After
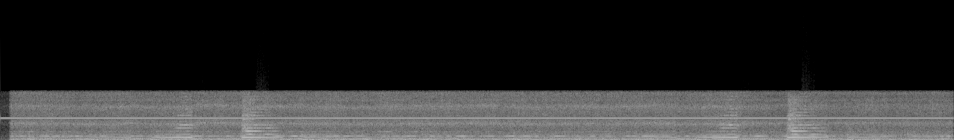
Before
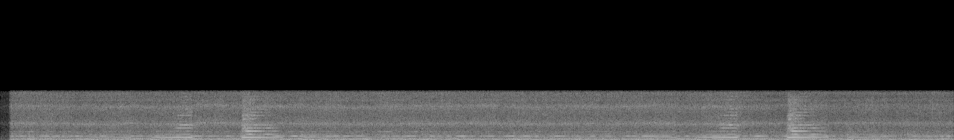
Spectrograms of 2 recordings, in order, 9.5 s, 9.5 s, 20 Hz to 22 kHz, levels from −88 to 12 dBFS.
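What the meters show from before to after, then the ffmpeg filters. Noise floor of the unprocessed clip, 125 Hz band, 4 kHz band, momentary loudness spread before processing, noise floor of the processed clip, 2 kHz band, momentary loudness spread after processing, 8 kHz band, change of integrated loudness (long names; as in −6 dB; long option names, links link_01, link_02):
−27 dBFS, +1.5 dB, +5.5 dB, 5 LU, −24 dBFS, +1.5 dB, 4 LU, can't be measured, +2.5 dB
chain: -filter_complex "[0:a]asplit=2[link_01][link_02];[link_02]adelay=130,highpass=300,lowpass=3400,asoftclip=type=hard:threshold=-15dB,volume=-22dB[link_03];[link_01][link_03]amix=inputs=2:normalize=0,aeval=exprs='val(0)+0.0355*sin(2*PI*3500*n/s)':channel_layout=same,volume=1.5dB"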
